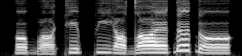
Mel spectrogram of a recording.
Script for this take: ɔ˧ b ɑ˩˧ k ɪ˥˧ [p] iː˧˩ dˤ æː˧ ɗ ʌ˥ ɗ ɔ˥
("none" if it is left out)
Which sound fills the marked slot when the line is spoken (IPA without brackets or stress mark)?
p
